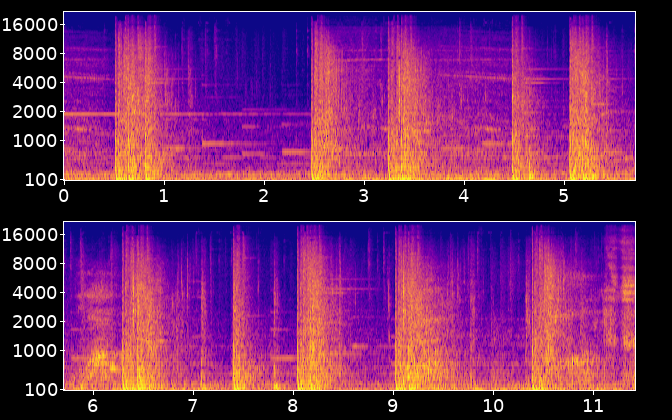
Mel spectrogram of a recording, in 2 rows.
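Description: Gunfire in the zombie video game Resident Evil 3 comes as repeated sharp shots, some single and some in quick bursts, loud over a quieter game soundtrack, with occasional brief talk.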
